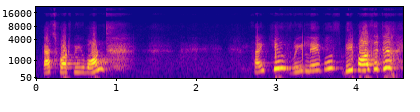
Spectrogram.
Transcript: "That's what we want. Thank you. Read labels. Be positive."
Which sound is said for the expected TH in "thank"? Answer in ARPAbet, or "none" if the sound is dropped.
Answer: T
